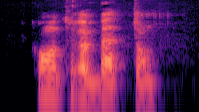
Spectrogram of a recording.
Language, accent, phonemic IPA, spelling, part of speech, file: French, Canada, /kɔ̃.tʁə.ba.tɔ̃/, contrebattons, verb, LL-Q150 (fra)-contrebattons.wav
- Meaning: inflection of contrebattre: 1. first-person plural present indicative 2. first-person plural imperative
